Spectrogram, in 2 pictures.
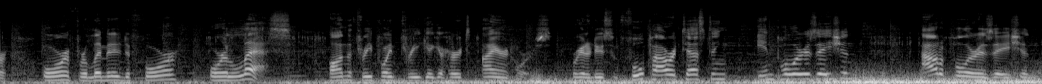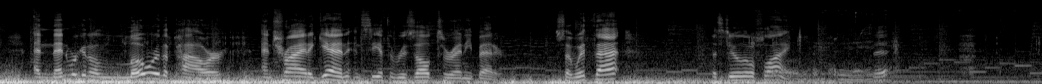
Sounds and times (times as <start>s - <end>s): Music: 0.0s - 20.8s
Speech: 0.5s - 8.5s, 9.2s - 15.4s, 17.6s - 19.4s.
